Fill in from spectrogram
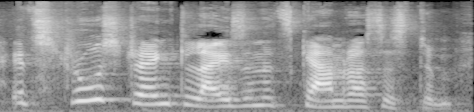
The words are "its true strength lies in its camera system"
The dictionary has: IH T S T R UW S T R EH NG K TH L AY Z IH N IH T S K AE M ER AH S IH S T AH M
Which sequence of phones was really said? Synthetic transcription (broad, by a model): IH T S T R UW S T R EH NG K T L AY Z IH N IH T S K AE M ER AH S IH S T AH M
